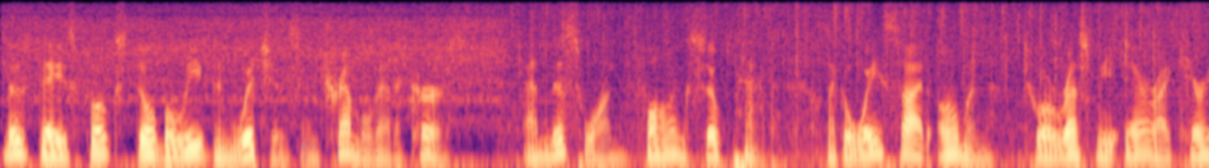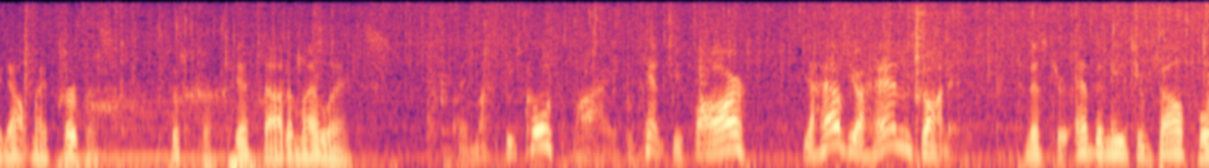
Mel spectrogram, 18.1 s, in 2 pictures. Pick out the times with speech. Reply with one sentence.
You can hear the speech from 0.0 to 18.1 s.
